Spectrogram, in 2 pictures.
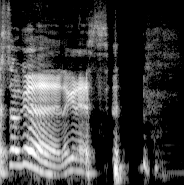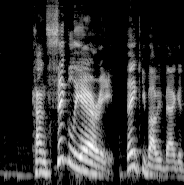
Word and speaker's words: consigliere: Consigliere. Thank you, Bobby Bag of Donuts. Not sick. Sig. Consigliere. Okay. Consigliere. Consigliere. Bobby, the G is silent in that word.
